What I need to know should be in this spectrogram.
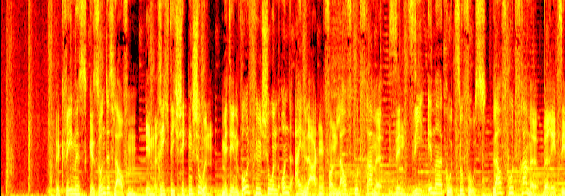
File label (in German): radiospot; loeningen schuhgeschaeft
